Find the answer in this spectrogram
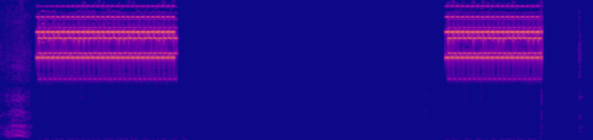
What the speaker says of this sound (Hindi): जीतू भाई को फोन लगाओ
